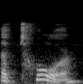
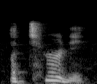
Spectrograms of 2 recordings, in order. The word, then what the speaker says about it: attorney: Raphael barister attorney not atour but ATT attorney attorney so it's pronounced very differently than it's written written attor pronounced attorney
